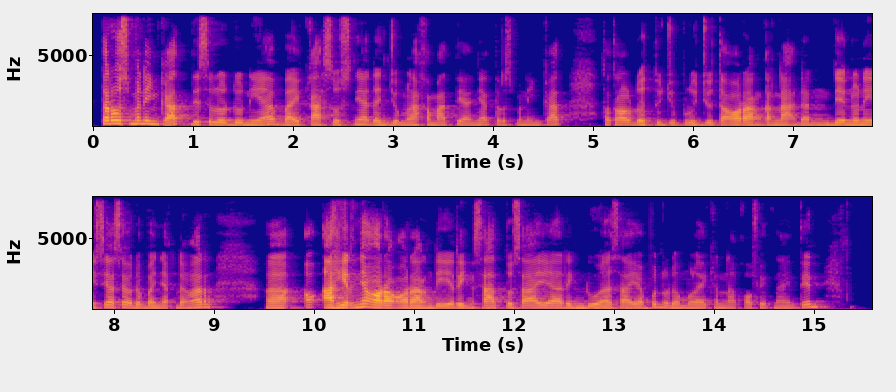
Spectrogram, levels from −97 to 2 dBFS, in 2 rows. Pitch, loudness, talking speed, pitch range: 145 Hz, -25 LUFS, 155 wpm, 135-165 Hz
